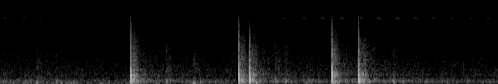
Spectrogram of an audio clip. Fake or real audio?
real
